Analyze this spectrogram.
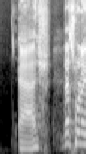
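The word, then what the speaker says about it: Æ: It's pronounced Ash. Ash.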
